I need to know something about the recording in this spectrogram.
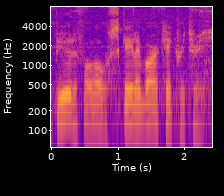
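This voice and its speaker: A man narrating a fishing trip outdoors by a rural creek in a plain, matter-of-fact, unhurried way, speaking into a handheld camera. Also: medium pitch, dark tone, slight background noise. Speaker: fishing vlogger. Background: insects and countryside ambience.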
